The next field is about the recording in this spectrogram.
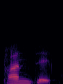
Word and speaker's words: Pandit: Pandit is really, it's pronounced Pandit, and it comes from Pan.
